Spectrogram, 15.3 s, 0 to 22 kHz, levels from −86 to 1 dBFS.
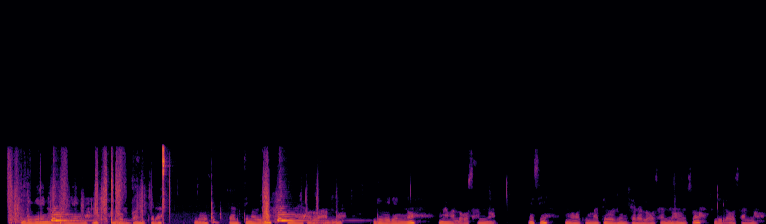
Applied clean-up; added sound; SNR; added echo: none; Bowed string instrument + Chink, clink; -1 dB; none.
